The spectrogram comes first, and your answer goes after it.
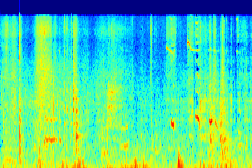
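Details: Presa Canario puppies, a month and a half old, make brief high whining squeaks and yips amid rustling and a person's voice.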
